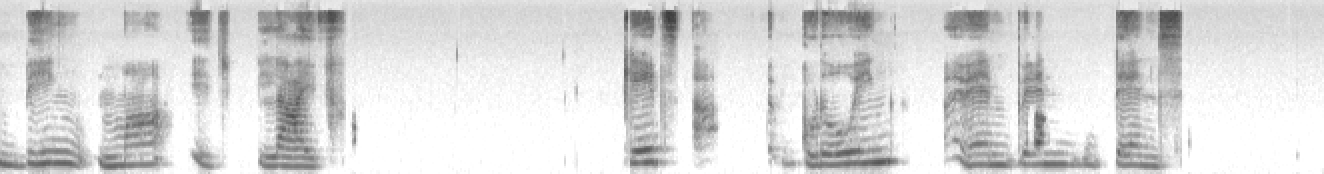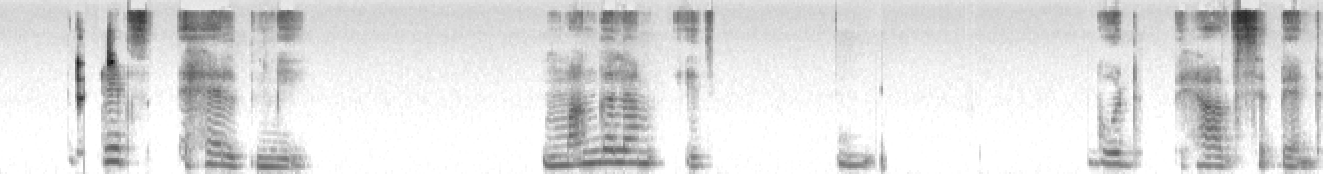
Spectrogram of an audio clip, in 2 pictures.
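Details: Aphasia with apraxia of speech after a stroke in a woman who speaks Marathi, Hindi and English; her words come out mixed across these languages.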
